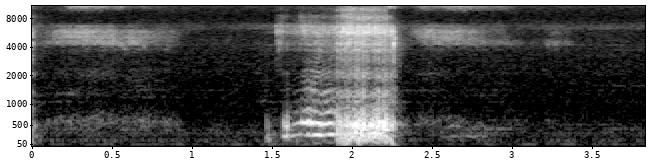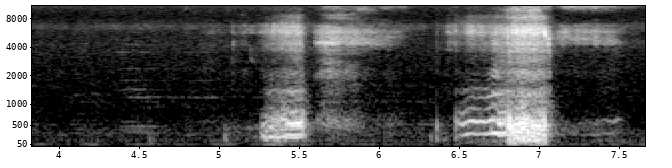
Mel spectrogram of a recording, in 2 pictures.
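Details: A 9-week-old Boxer puppy snoring while asleep on a lap indoors: three loud, raspy snores at roughly 2, 5.5 and 7 seconds, separated by quiet breathing.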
